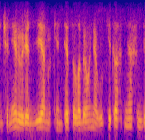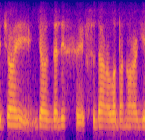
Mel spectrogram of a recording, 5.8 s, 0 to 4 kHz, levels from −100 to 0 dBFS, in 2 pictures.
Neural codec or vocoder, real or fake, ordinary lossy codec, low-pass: codec, 16 kHz in and 24 kHz out, 1 kbps, XY-Tokenizer; fake; Opus, 16 kbps; 3.6 kHz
